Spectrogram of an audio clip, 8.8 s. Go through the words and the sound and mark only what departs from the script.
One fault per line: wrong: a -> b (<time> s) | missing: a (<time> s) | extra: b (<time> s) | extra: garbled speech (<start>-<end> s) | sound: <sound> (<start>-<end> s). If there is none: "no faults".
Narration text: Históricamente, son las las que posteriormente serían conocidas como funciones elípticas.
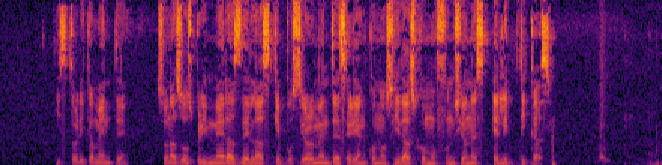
extra: dos primeras de (2.4 s)
sound: whoosh (7.9-8.2 s)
